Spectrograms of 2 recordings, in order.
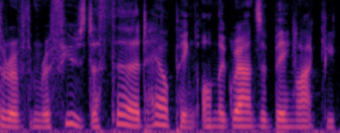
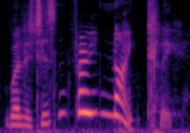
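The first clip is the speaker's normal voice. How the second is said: high, louder motherly reproof; stern; 5 dB louder than usual. A narrator's reading. Mother telling her son it is unknightly, sternly. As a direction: reprove him, pitched well up. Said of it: "she told him sternly".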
